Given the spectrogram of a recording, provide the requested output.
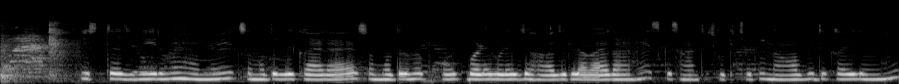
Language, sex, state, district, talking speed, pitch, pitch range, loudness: Hindi, female, Goa, North and South Goa, 175 wpm, 235 Hz, 230-245 Hz, -19 LUFS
